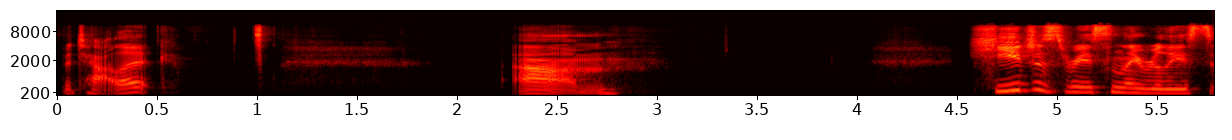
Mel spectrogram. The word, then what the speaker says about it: Vitalik: And I mean, even like Vitalik Buterin, I think it's actually pronounced Vitalik.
